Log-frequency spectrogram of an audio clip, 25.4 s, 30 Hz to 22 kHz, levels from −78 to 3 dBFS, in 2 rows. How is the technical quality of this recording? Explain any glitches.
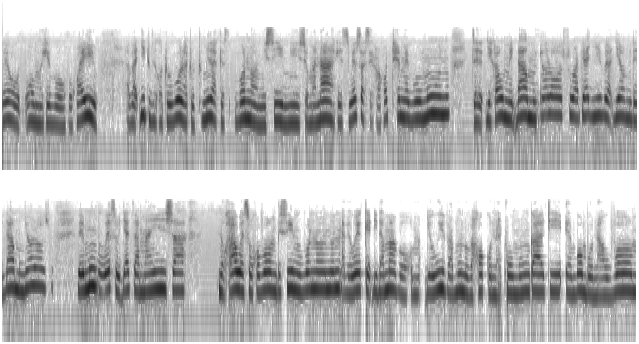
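The recording has clear technical problems: the speech sounds coarse and processed from start to finish, a raspy hum sits underneath for most of it, and there are four short dropouts where the sound turns smeared and buzzy.

Speex codec: Throughout the 25 seconds, the speech is hoarse and grainy, with a noisy, slightly synthetic edge and a hissy, indistinct top end. This comes from Speex, a CELP speech codec that rebuilds speech from a compact filter and excitation model. The damage here suggests a mid-range setting of roughly 20 kbps. At that rate, too few bits describe the excitation, and the highest band is filled with shaped noise rather than real detail.

Mains buzz: From 0 to about 17.8 s, a steady, rasping buzz runs under the speech at about 25 dB below it, then stops. This is mains buzz on a 50 Hz supply. Sharp switching spikes, probably from a dimmer, a rectifier or poor shielding, enter the signal twice per mains cycle. 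That spiky shape produces a long series of harmonics stretching into the kilohertz range, which is why it sounds gritty rather than like a smooth low hum.

VoIP packet loss concealed by the speech codec: There are four brief disruptions where the speech stretches into a droning tone or coloured noise and fades. They occur at 10.65 to 10.92 s (100 ms of audio lost), 14.55 to 14.82 s (60 ms), 19.43 to 19.52 s (60 ms), and 22.59 to 22.81 s. The last one is 80 ms of loss scattered across 200 ms, with no gap longer than 40 ms. Network packets went missing, and the decoder filled each gap by extending its last pitch and filter while lowering the level. Because every frame depends on the one before, the speech stays weak or warped briefly after each gap ends, which is why the audible disturbance outlasts the missing audio.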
